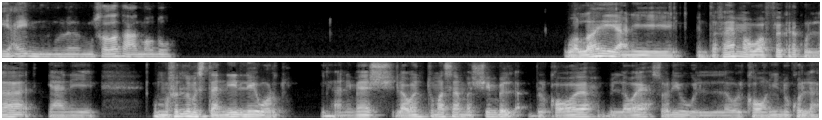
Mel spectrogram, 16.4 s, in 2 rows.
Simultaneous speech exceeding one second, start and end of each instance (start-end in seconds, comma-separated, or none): none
